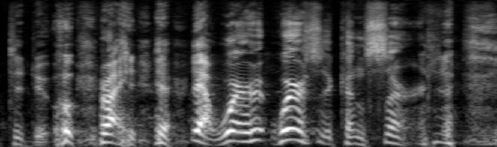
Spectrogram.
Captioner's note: laughs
